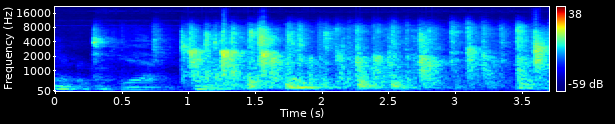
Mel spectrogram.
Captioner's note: applause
